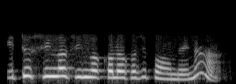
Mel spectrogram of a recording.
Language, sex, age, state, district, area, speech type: Nepali, female, 45-60, West Bengal, Jalpaiguri, urban, conversation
